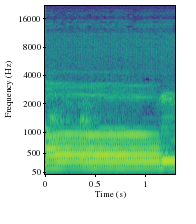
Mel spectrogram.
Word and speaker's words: ओम: ओम, कोई तो हो की आवाज़ निकालता है, कोई ह की आवाज़ निकालता है, तो गलत उच्चारण है।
